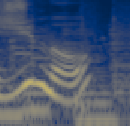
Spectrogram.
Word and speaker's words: jumeaux: To say twins in French, we say les jumeaux if they are males and les jumelles if they are females.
